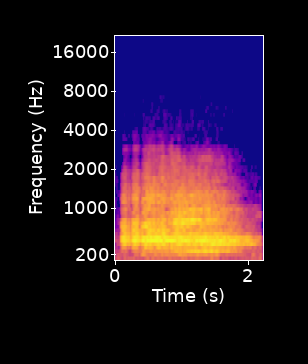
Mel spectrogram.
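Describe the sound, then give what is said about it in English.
A loud, raspy roar made by pulling a rosined string through a big tin can to imitate a mountain lion, starting with a couple of quick stutters and then holding as one long groaning, growl-like drone for about two seconds. “I'm going to hide in the bushes and pull this string with the rosin on it through this big tin can like this.”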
